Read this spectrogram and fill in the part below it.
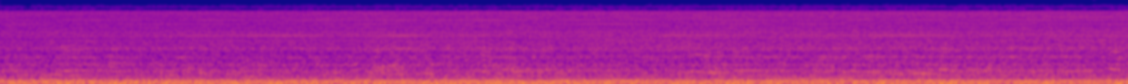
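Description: Wind blows outdoors, buffeting loudly.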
